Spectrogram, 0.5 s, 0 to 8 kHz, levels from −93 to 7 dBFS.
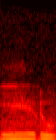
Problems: constant background noise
